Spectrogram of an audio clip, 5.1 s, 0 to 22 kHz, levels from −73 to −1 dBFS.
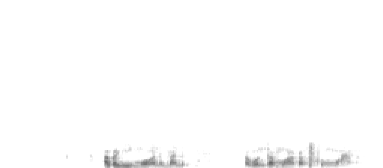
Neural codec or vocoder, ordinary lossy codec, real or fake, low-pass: vocoder, 44.1 kHz, 128 mel bands every 512 samples, BigVGAN v2; MP3, 16 kbps; fake; 3.6 kHz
